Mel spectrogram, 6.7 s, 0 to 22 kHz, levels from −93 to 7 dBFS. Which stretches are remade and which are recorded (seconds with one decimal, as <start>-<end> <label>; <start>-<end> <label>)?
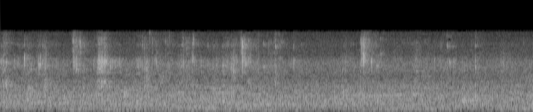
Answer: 0.0-6.7 recorded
